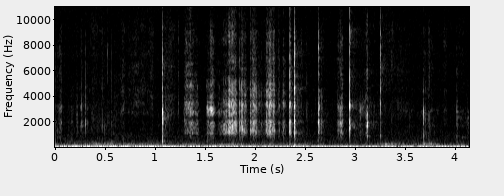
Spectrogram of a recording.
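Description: A utility knife scrapes thin shavings off a solid, dry pink soap bar held in the hand. The result is a run of quick, bright, crunchy scraping strokes with sharp crackles over a steady low hum.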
